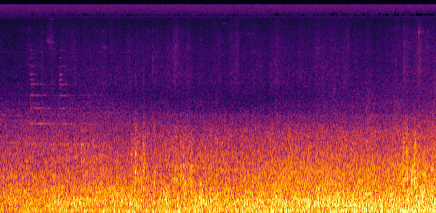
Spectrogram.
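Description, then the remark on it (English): A train rumbles steadily along the tracks, a dense, continuous low roar with faint clattering on top, loud throughout as if heard from inside a moving car. “Growing up in Brooklyn, Harry Seldon had been riding on trains his whole life. Or at least he thought he had. This thing he was in at the moment was more like a rolling Christmas tree.”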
